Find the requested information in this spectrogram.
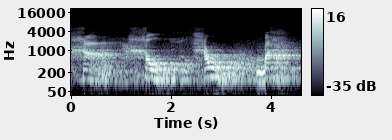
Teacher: Huruf H itu mengalirkan udaranya, jangan sampai bergetar. · H itu aliran udara yang keluar, tidak ada getaran di bagian pangkal tenggorokan dan juga tidak ada getaran di bagian ujung tenggorokan.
